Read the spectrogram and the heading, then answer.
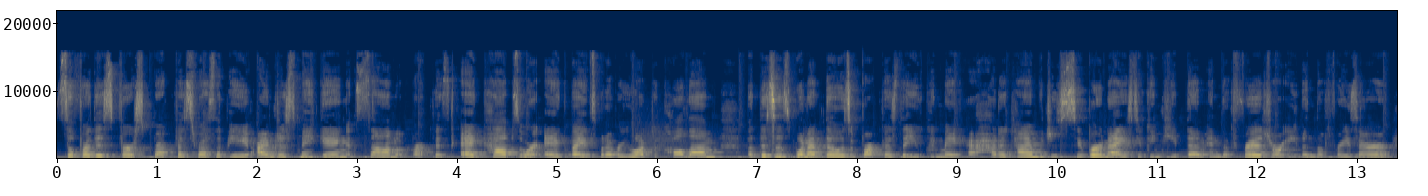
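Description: A woman's voice: fairly high pitch, steady tone, moderate pace, few pauses, reverberant, soft background music. A young woman with a cold hosting her cooking channel, chatty and upbeat as she explains each step from her home kitchen. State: congested from a cold. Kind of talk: casual cooking tutorial voice-over.

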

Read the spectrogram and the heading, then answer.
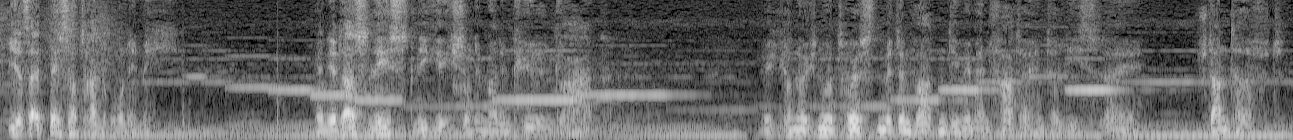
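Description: A man's voice: low voice, measured pace, pauses often. A man playing a hapless, self-pitying middle-aged cartoon father in a German radio-play dub, in a whiny, melodramatic way. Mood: mournful. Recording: loud music behind the voice.

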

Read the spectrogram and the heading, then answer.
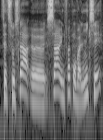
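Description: A man in his thirties hosting a cooking show, explaining steps in an upbeat, quick way in a studio kitchen. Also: high-pitched, expressive, soft background music. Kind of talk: cooking demonstration chat.

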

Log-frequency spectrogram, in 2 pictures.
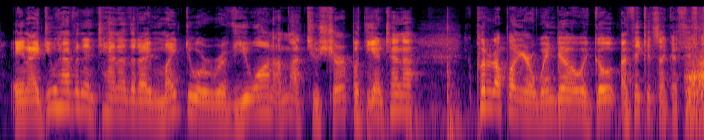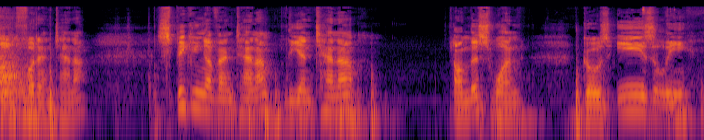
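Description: A man's voice: medium pitch, pushed and bright. A man giving a casual, unscripted product demo, rambling informally and thinking aloud as he goes. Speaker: product reviewer. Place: small room at home, indoors. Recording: clearly noisy home video with clicks.

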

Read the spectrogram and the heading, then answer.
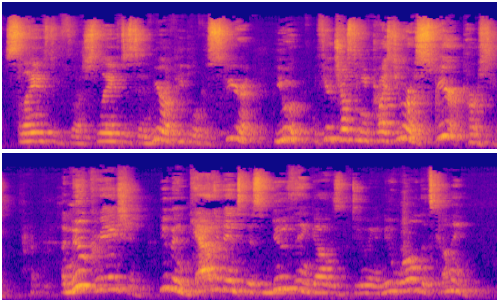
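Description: Pastor, man in his thirties, earnest pulpit sermon, dark mellow tone, distant mic in a reverberant sanctuary with faint ambience. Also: very high voice, lively intonation, normal speed. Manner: earnest, emphatic preaching with open gestures. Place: church sanctuary, speaking from a pulpit. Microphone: room mic, far from speaker. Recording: echoey distant church recording.

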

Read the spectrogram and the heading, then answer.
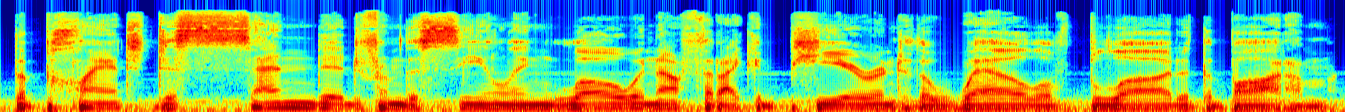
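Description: A man narrating a scripted first-person horror story in a brooding, deliberate, dramatic manner. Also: low voice, fairly even intonation, noisy background. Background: music.

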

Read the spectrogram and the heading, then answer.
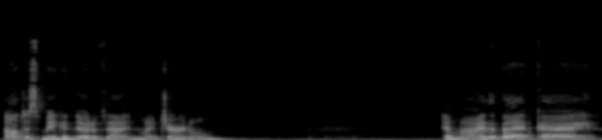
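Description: Woman reading as an excitable little girl. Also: medium pitch, slow, highs cut off, voice pushed down. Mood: musing. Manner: earnest, excitable kid delivery. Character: quirky, imaginative girl of about nine. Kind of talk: children's comic read-aloud.

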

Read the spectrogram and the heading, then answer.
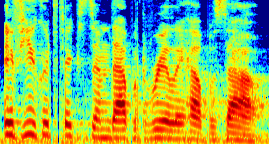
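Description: A woman's voice: on the low side, animated, quick pace, big-room sound, slight background noise, close to an everyday voice. Woman voicing a courteous alien center host. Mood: welcoming. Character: polite alien woman running a cultural center. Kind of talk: video game dialogue.

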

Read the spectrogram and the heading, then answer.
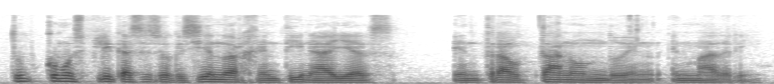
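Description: A man in his thirties with a deep, relaxed voice. He puts questions conversationally, as the interviewer on a television programme. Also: quick pace. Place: dim furnished lounge, indoors. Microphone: table microphone on a stand.

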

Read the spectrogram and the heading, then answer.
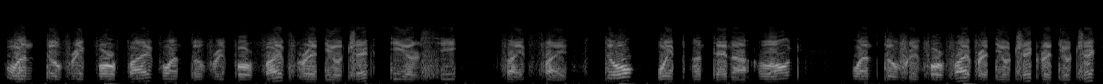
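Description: A man's voice: mid-range voice, fairly even intonation, measured pace, long pauses, pushed and bright. A man making clipped, repetitive test calls, heard through a radio receiver. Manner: clipped, repetitive counting and call-out. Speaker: radio hobbyist testing equipment. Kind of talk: radio check test call. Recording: noisy radio reception with clicks.

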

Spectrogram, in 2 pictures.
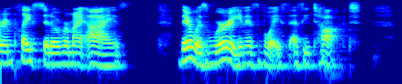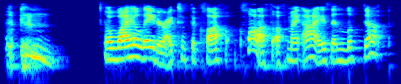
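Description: A woman's voice: medium pitch, muffled recording. A middle-aged woman reading a children's novel aloud expressively, like a teacher at storytime. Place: small room at home, indoors.

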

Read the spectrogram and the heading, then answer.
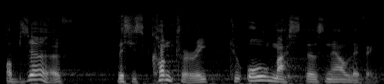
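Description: A man reading a sermon as narrator in a measured, emphatic, oratorical way. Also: medium pitch, sing-song, dark tone. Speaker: narrator, reader. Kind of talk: dramatic reading of a medieval sermon. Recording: long reverberant hall echo.

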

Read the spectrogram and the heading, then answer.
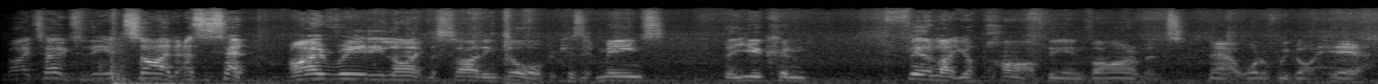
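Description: A man's voice: mid-range voice, lively intonation, a little fast, background noise. A man in his forties presenting a camper van with upbeat, chatty enthusiasm as he walks around it and inside, pointing out features. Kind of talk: upbeat walkaround review. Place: outdoors by a van on a windy coast, and inside the van.

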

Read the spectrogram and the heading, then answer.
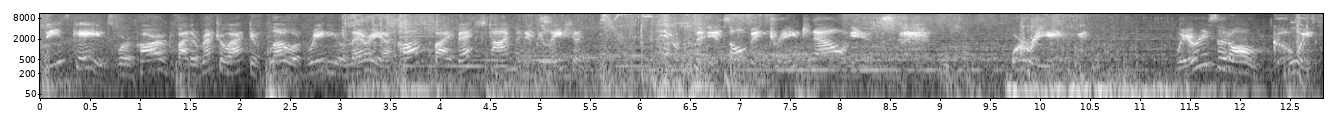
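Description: A polite female ship computer in a video game, a little high in pitch. She talks with technical precision and dry cheer. Loud music and mechanical noises run behind her. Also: expressive, unhurried. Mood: dry, analytical. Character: polite, wry female ship artificial intelligence. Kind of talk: scripted video game dialogue. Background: loud game music and mechanical sounds.

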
